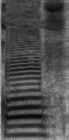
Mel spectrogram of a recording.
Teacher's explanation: the root of the tongue it touches to the soft part of the palate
